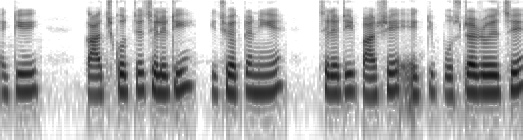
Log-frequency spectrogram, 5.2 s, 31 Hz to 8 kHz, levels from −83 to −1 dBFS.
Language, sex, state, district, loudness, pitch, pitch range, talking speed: Bengali, female, Odisha, Malkangiri, -17 LUFS, 210 Hz, 200-220 Hz, 135 wpm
